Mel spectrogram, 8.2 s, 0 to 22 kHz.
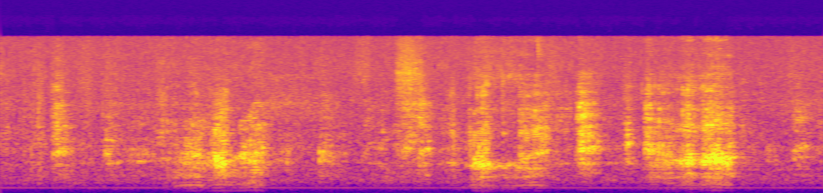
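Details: A cocker spaniel and a big 3/4 wolf, 1/4 Akita dog wrestle in play, sounding fierce but not meaning it; repeated snarling growls roughly every second, rising in loudness toward the end over a faint background hum.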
